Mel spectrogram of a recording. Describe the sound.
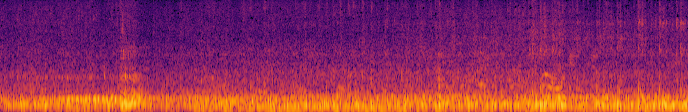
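A black car's engine rumbles loudly and steadily, its low drone shifting in pitch as it revs and pulls away from a car cruise in Morro Bay, with indistinct voices in the background.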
